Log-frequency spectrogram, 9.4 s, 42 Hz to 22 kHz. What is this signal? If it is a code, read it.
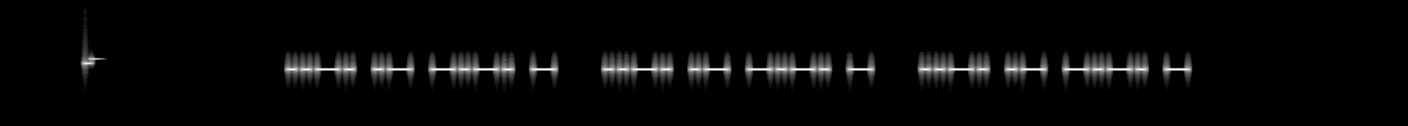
Morse code, heard as a keyed tone, about 25 wpm, 700 Hz. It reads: FACT FACT FACT
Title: Top 500 Words Repeated 25wpm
